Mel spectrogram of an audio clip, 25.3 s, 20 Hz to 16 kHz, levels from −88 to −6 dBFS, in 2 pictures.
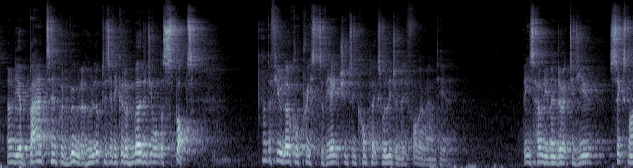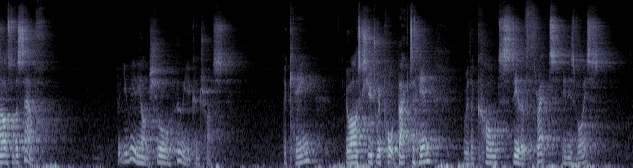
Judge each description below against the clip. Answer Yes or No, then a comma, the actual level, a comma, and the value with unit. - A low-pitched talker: No, medium, 145 Hz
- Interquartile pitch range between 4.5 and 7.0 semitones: Yes, average, 5.0 semitones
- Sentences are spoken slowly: No, average, 165 wpm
